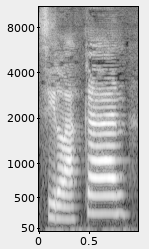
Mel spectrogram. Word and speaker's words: silakan: Jadi, silakan, persilakan, jangan pakai H, itu dari pronunciation-nya. Nah, kalau dari katanya, kalau kita cek ke Kamus Besar Bahasa Indonesia, ternyata kata yang tersedia adalah silakan.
